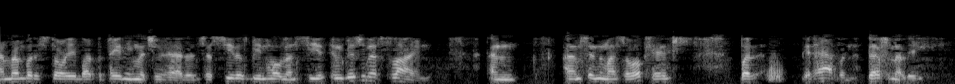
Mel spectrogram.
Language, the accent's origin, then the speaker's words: English; Trinidad, Trinidad & Tobago; born there; moved away; I'm from the Caribbean originally. I was born in Trinidad, but I've been in this country for over, 42 years.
